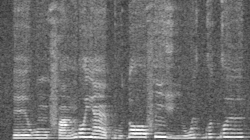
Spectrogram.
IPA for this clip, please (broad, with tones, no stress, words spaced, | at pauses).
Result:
eː˨wũ˨ fã˨ ŋo˦ jɛ̃˦˨ɓu˨ ɗoː˦fĩ˦ɣiː˨wɨ˧ ɡʷi˧ɡʷɨ˦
